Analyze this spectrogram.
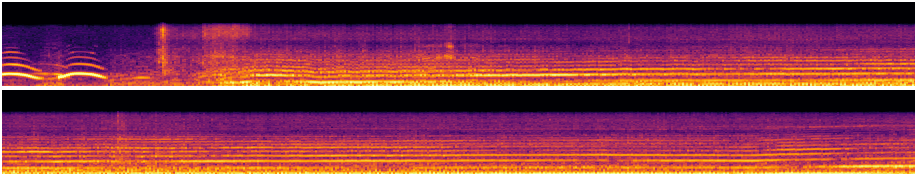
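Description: A car engine starts up and idles with a steady hum.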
